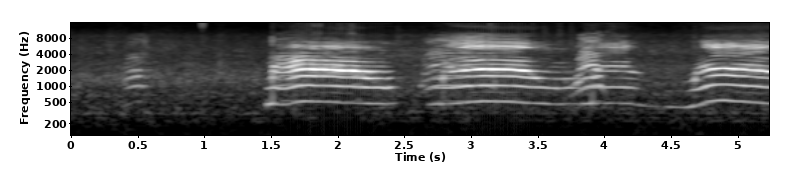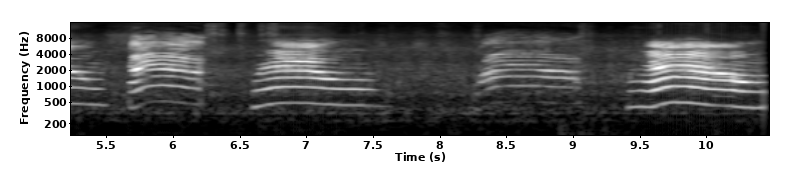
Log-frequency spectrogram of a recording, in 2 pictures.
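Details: Cat pestering its owner, meowing insistently about nine times in ten seconds, with short and longer calls, several bending upward, after a faint opening mew.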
